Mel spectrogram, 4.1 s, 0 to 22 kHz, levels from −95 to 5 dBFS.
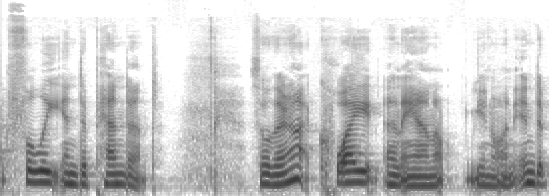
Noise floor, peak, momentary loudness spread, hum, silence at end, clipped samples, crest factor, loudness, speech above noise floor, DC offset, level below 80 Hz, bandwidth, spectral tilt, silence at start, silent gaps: -48 dBFS; -8 dBFS; 13 LU; none; 0 s; under 0.1%; 16 dB; -26 LUFS; 23 dB; under 0.1%; -58 dBFS; 16 kHz; -7 dB/octave; 0 s; none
